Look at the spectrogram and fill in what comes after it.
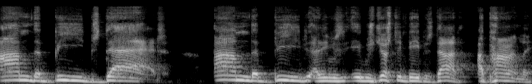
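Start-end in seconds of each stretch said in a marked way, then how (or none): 0.0-3.1 play-acted drunk man calling out, drawn out. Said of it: "he's screaming out".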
